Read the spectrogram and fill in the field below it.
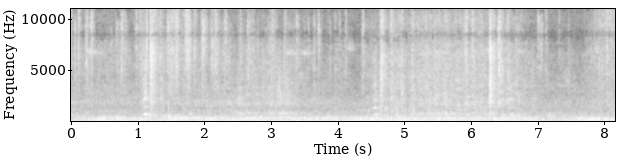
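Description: Soft pigeon cooing under a steady low rumble, with a few faint bird calls scattered through the clip.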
